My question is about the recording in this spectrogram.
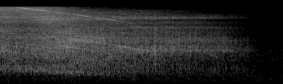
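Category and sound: tool, power drill drilling holes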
